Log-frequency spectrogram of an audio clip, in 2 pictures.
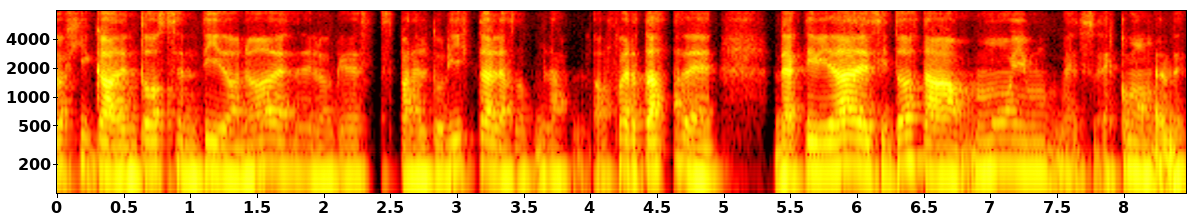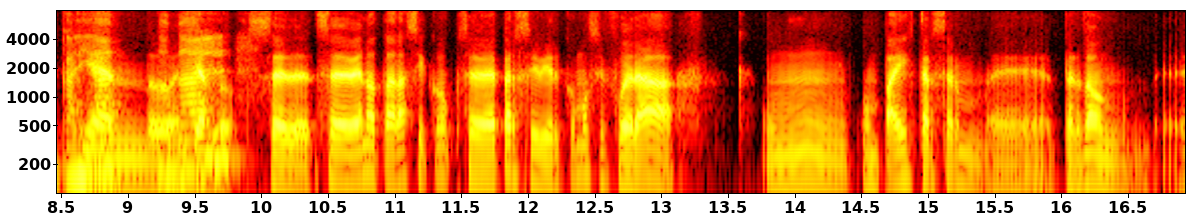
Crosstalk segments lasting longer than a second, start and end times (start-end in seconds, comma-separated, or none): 8.2-9.8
